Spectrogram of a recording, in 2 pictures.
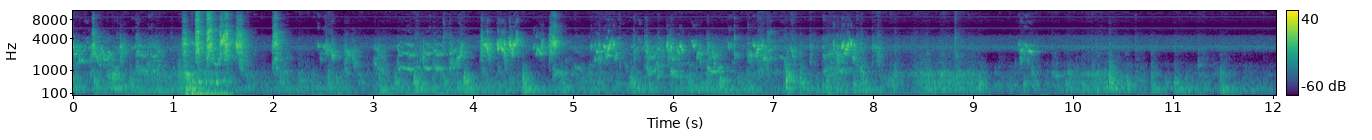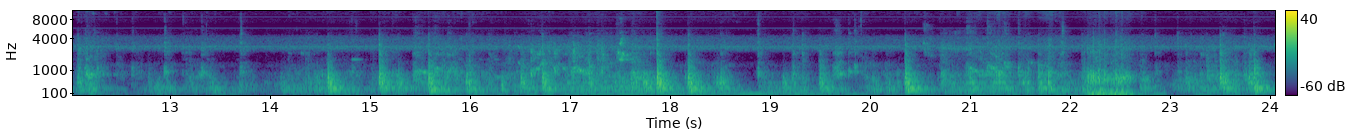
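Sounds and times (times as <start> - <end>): budgerigar chattering: 1.1 - 2.2.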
